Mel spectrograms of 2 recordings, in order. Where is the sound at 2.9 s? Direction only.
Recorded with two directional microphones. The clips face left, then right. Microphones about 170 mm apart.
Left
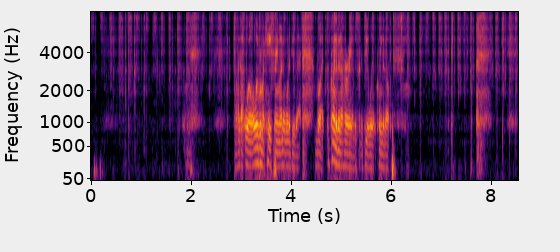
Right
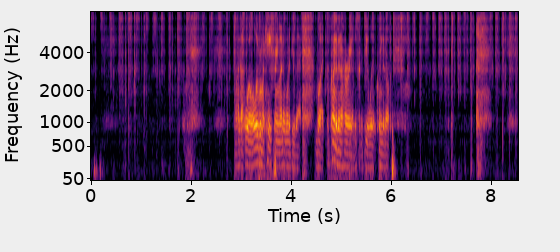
15° left (ahead or behind).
